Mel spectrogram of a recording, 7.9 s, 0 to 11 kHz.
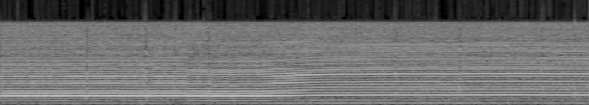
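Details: Saito 50 four-stroke on its first run after a rebuild (new ring, new bearings), warm, APC 11x7 prop, Omega 10% fuel. A steady high buzz steps up in pitch and holds higher as the needle is leaned toward peak. The exhaust smoke decreases; the mixture is lean.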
